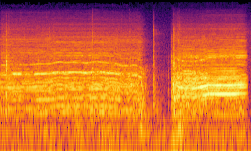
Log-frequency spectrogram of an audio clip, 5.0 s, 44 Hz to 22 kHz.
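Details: 2001 Jeep Cherokee XJ passenger-side power window after regulator replacement: steady motor whir runs a few seconds, pauses, then runs again with even tone; window regulator works normally.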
